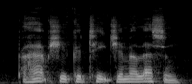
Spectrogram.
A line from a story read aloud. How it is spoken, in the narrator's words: smiled and whispered to me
